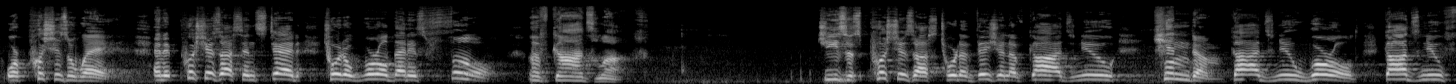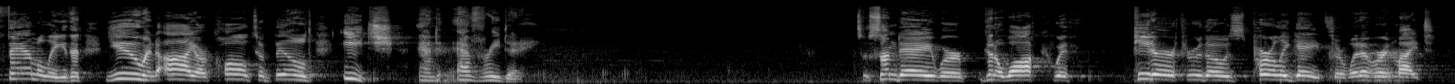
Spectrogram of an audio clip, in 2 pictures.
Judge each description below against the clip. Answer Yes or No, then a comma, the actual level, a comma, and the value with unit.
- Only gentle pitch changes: No, average, 3.5 semitones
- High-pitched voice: Yes, high, 215 Hz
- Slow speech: Yes, slow, 125 wpm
